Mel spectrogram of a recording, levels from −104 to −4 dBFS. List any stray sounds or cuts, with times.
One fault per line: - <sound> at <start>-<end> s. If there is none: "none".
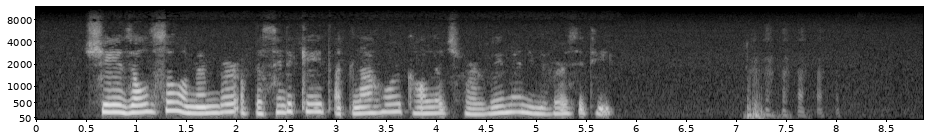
- laugh at 7.1-8.1 s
